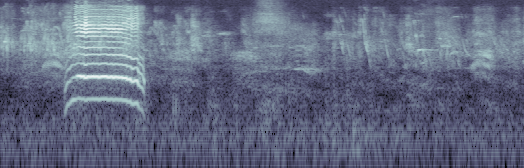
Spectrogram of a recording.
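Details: A baby goat kid gives one clear, high, wavering bleat, with faint bird chirps behind it.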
